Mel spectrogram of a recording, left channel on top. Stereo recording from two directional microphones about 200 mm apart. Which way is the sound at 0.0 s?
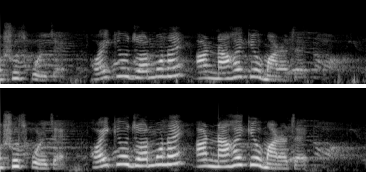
30° right (ahead or behind).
